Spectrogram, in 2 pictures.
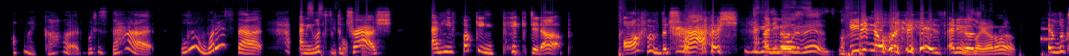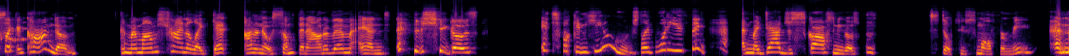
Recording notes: This audio was recovered audio, so the quality may be iffy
